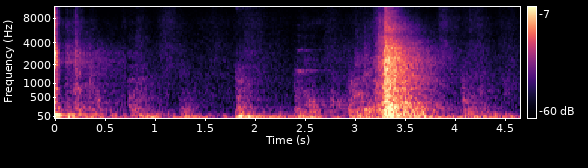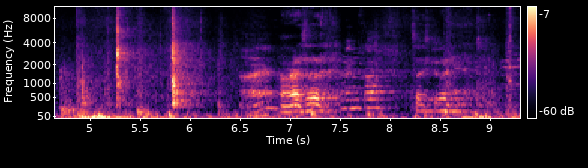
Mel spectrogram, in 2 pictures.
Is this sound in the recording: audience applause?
no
